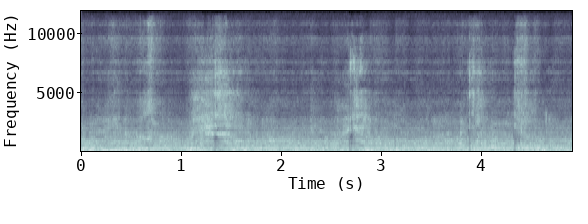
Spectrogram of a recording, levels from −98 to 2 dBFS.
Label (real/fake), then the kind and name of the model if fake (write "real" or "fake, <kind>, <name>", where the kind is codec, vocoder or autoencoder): fake, codec, HILCodec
